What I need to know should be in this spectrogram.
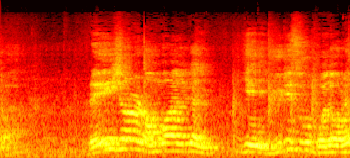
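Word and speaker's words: ratio: 근데 실제 저 영어 이거 발음표 보니까 라티오라고 안 읽더라고. 레이셔라고 읽더라고. 영어 수업도 해줘야 되나? 잘 들으세요. R-A-T-I-O. 라티오 no. 레이셔. 따라해주세요. 레이셔. 레이셔.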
